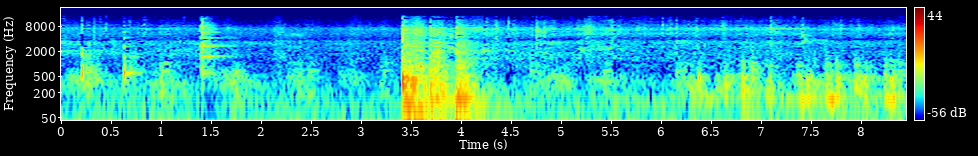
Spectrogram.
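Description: Marinated chicken being scraped out of a glass bowl into a non-stick frying pan, with a few light clinks of the bowl on the pan. There is one louder knock about three and a half seconds in, then a wooden spatula spreads and stirs the chicken in the pan with soft, irregular scraping.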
